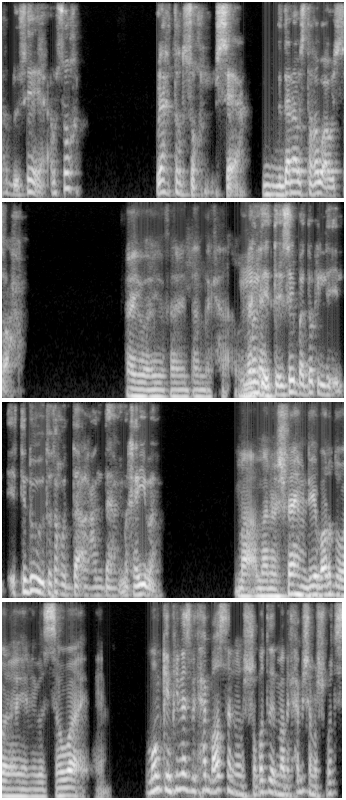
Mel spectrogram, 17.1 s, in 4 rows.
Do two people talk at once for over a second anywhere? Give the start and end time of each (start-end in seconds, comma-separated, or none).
none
